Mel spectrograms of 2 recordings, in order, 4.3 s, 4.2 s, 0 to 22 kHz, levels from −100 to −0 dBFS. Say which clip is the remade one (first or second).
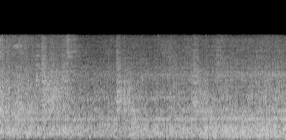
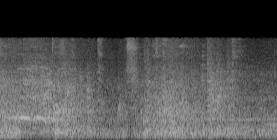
first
